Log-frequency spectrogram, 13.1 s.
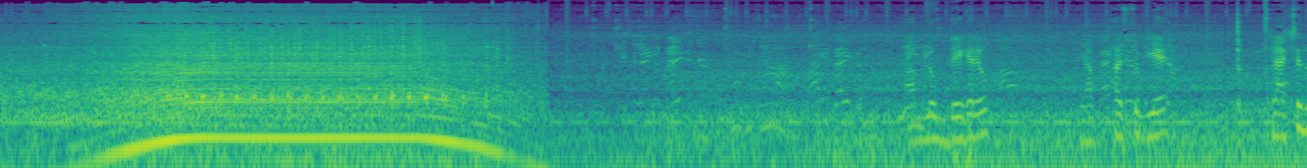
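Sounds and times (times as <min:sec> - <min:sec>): car engine revving: 0:00.0 - 0:05.5.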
